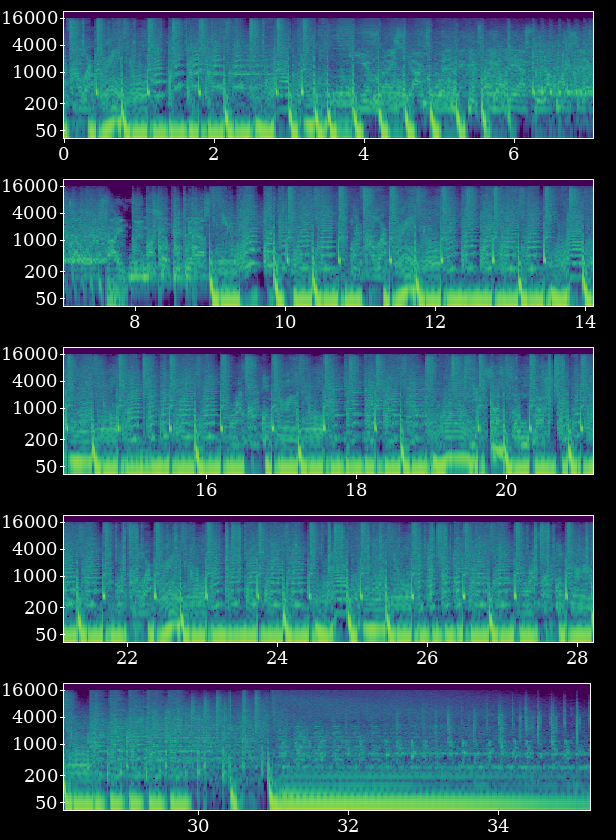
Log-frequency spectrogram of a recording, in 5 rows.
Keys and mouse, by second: 2.5-3.5 drag, 3.1 KP_1, 5.8-7.2 drag, 9.9-11.1 drag, 13.4-14.4 drag, 14.4 KP_3, 17.4 s, 20.5 s, 20.6 s, 23.2-26.2 shift+drag, 28.2-29.7 shift+drag, 31.0-32.4 middle drag, 32.6-33.7 middle drag, 34.1-35.2 shift+middle drag.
